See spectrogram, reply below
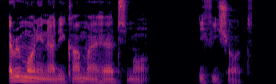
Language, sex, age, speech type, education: Nigerian Pidgin, male, 15-29, spontaneous, tertiary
